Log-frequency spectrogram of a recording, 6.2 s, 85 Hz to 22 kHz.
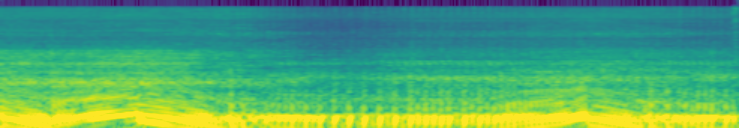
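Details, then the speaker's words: Yamaha R15 V3 (155 cc single) at idle: quick, even ticking about four per second, a dry cricket-like chatter from the top end, attributed to worn rocker arms from poor oil supply. "Ya jadi suaranya kayak gitu, kayak trik tik tik tik tik tik tik tik tik tik. Nah itu kayak ya orang bilangnya suara kayak jangkrik sih, kayak suara jangkrik gitu. Tapi itu sebenarnya adalah suara rocker arm."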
